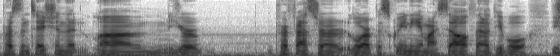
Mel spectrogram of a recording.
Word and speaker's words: Pasquini: And her name is pronounced Pasquini if you've already forgotten.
